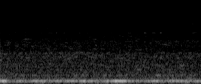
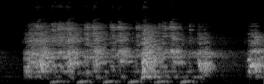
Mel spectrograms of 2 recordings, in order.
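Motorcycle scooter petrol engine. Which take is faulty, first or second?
second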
